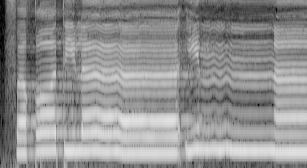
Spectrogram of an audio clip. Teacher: Mad tabi'inya adalah alif didahului fathah pada kata faqatila, sedangkan hamzahnya i pada kata inna, maka lam dipanjangkan boleh 4 boleh 5 harokat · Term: mad jaiz munfasil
